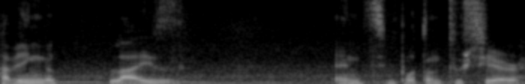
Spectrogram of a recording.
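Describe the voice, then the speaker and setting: Over noticeable background noise, a man with a strong French accent speaks at a very deep, low pitch with fairly even intonation. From France. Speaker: vlogger and music orchestrator. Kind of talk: casual vlog. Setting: outdoors walking in rain. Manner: halting with many fillers.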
